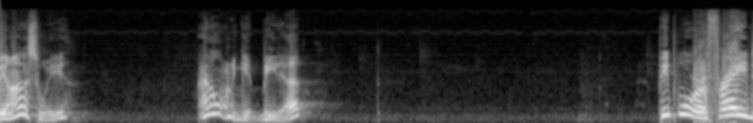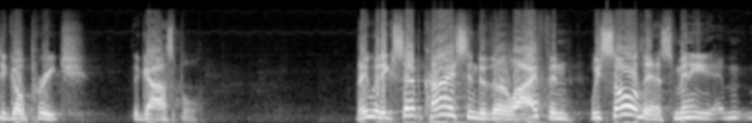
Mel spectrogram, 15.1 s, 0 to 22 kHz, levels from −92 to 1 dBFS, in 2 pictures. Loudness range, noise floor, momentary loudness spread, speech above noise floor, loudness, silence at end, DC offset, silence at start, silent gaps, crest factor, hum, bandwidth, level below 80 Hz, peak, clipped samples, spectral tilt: 13 LU; -60 dBFS; 14 LU; 50 dB; -10 LUFS; 0 s; under 0.1%; 0 s; none; 12 dB; none; 16.5 kHz; -44 dBFS; 0 dBFS; 0.1%; -4.5 dB/octave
